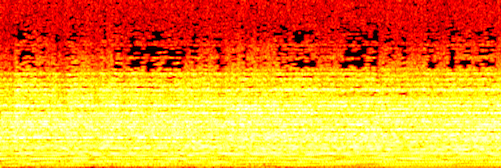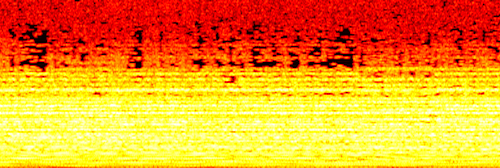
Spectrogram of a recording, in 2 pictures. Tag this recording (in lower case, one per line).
musical instrument
music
